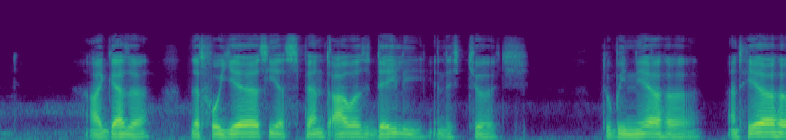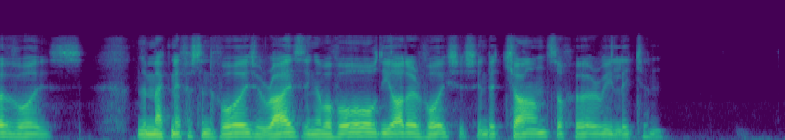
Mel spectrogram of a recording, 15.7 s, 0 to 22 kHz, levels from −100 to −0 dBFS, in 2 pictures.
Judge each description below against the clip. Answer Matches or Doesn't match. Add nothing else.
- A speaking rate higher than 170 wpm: Doesn't match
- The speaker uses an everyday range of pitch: Doesn't match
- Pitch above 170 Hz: Doesn't match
